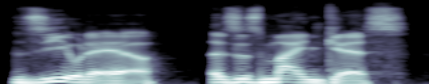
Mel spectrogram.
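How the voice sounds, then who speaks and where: A man's voice: medium pitch, normal speed. A man streams his casual live reactions in German. He talks in loose slang and drops English phrases and swear words into his sentences as he comments to his chat.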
